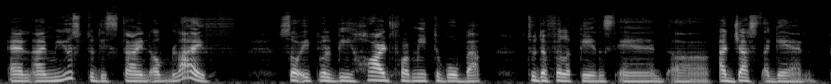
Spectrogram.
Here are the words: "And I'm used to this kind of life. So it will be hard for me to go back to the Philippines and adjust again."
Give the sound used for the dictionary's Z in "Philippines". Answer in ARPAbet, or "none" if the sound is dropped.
S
